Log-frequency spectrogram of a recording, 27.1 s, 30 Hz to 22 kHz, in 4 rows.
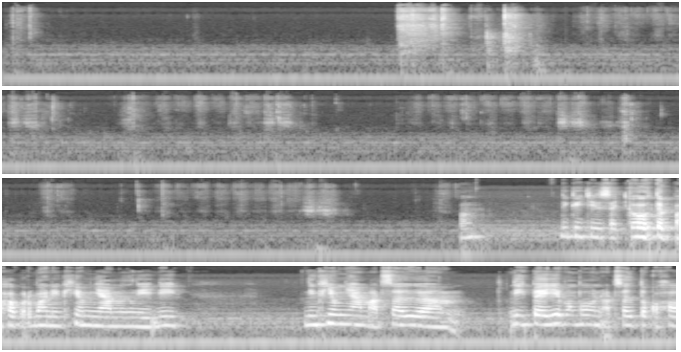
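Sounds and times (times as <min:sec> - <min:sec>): steady low hum: 0:00.0 - 0:27.0
faint scratches: 0:08.0 - 0:09.8, 0:10.8 - 0:13.2, 0:15.1 - 0:17.1.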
